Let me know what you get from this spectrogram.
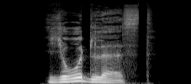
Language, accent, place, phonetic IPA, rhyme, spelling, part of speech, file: German, Germany, Berlin, [ˈjoːdləst], -oːdləst, jodlest, verb, De-jodlest.ogg
- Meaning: second-person singular subjunctive I of jodeln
